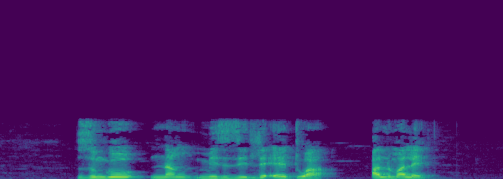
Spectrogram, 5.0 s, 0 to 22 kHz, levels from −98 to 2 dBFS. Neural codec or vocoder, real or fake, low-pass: none; real; 7.2 kHz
